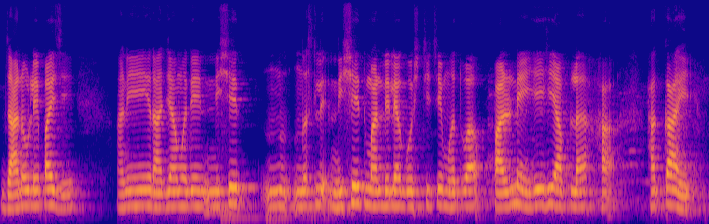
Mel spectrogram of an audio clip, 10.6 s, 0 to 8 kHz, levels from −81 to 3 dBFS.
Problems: none marked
